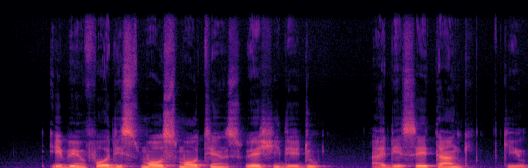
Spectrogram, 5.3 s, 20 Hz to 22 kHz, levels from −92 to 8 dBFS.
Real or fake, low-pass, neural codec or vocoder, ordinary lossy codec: real; 19.8 kHz; none; none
